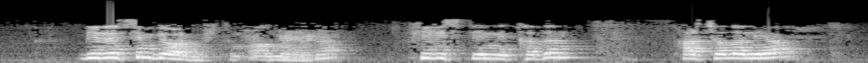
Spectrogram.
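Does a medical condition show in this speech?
No.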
